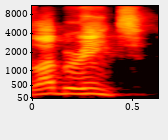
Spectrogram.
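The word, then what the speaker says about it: Labrinth: Eu até queria recomendar pra galera, a, não sei se vocês viram, a Nath Croix entrevistou o Labirintite, não Labirintite, Labirinte que é o cara, é o produtor musical de Eufória. – Sim. Eu falei errado, Labyrinth.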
